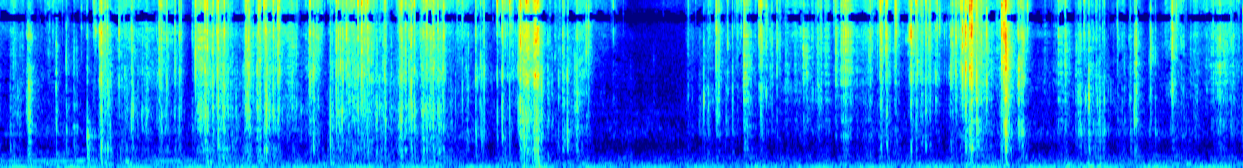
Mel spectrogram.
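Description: Clear plastic cellophane sleeves crinkling and rustling as sticker sheets are handled and slid into them, in irregular spells with a short lull about six seconds in and the sharpest crackles around ten seconds.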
